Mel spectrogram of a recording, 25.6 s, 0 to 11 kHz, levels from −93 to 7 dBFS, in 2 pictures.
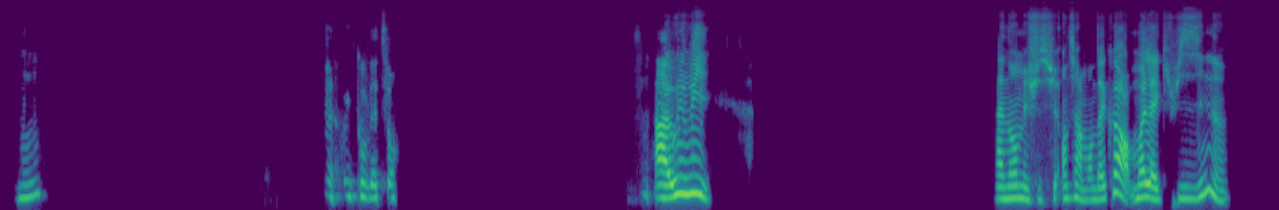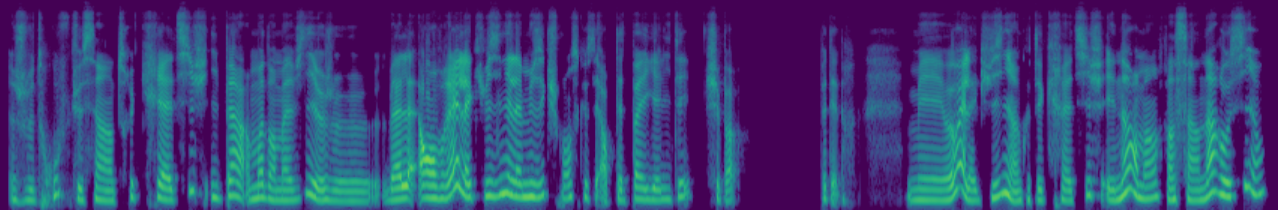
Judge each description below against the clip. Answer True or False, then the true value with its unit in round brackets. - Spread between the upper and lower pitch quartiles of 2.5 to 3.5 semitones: False (4.6 semitones)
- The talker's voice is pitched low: False (195 Hz)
